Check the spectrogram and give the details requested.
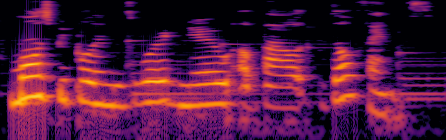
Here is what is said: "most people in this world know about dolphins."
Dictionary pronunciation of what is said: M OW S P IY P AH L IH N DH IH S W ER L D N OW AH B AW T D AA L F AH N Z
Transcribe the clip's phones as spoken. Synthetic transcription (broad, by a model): M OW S P IY P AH L IH N DH IH S W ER D N OW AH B AW T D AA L F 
